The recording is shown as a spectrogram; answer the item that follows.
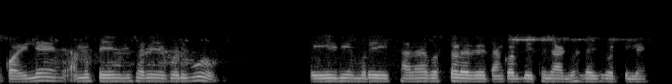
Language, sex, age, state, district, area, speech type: Odia, male, 18-30, Odisha, Jagatsinghpur, rural, conversation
